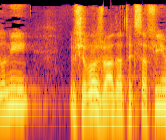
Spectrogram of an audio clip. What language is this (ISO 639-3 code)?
heb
